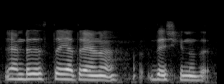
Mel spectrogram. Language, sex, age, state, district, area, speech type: Malayalam, female, 30-45, Kerala, Ernakulam, rural, spontaneous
